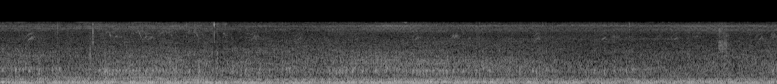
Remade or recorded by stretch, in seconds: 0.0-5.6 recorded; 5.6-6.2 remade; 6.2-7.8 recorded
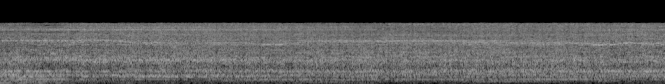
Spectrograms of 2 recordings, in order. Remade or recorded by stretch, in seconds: 0.0-2.0 recorded; 2.0-6.0 remade; 6.0-6.7 recorded

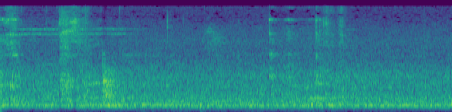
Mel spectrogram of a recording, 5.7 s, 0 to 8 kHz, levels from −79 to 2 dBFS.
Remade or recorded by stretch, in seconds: 0.0-5.7 recorded

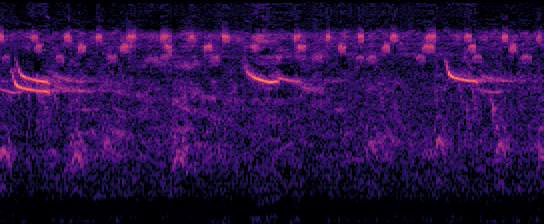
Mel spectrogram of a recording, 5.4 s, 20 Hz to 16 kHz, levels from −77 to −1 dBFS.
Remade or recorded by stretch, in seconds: 0.0-1.3 recorded; 1.3-3.3 remade; 3.3-5.4 recorded

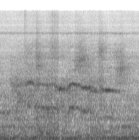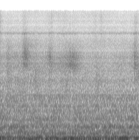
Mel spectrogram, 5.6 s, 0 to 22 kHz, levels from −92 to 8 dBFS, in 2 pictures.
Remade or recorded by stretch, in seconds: 0.0-5.6 remade

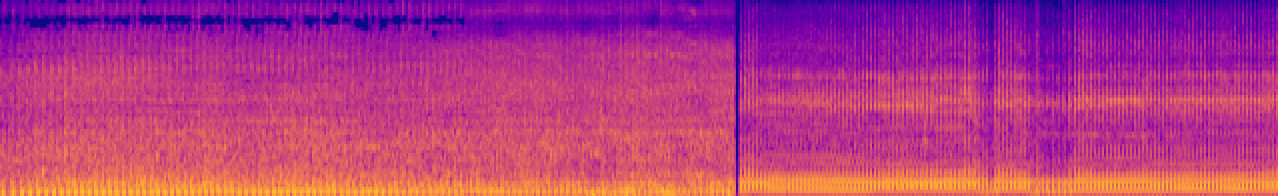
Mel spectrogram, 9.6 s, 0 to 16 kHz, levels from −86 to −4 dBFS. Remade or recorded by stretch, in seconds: 0.0-3.5 recorded; 3.5-5.5 remade; 5.5-9.6 recorded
